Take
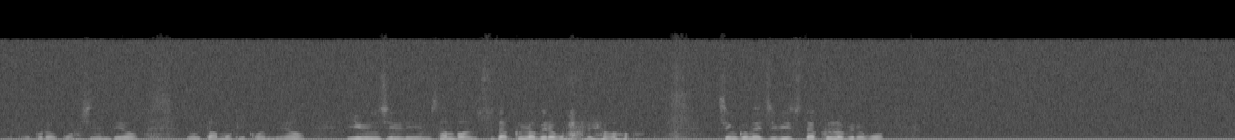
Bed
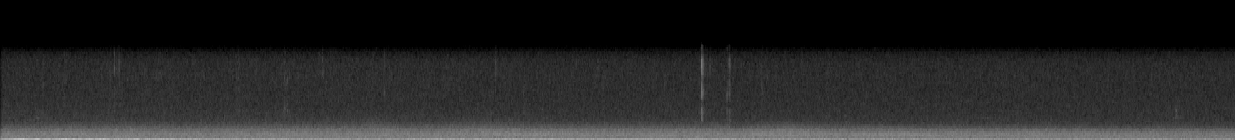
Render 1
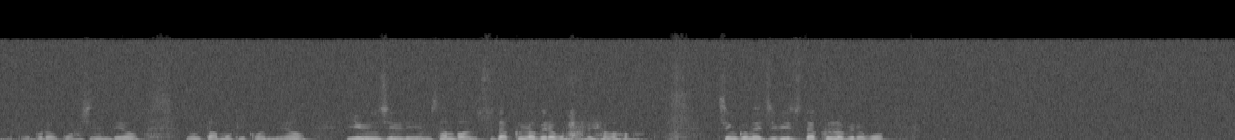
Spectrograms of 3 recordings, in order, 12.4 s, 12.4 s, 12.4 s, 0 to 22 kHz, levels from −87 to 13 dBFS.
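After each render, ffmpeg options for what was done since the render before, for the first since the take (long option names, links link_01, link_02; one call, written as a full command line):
ffmpeg -i in.wav -af "bandreject=frequency=60:width_type=h:width=4,bandreject=frequency=120:width_type=h:width=4,bandreject=frequency=180:width_type=h:width=4,bandreject=frequency=240:width_type=h:width=4,bandreject=frequency=300:width_type=h:width=4" out.wav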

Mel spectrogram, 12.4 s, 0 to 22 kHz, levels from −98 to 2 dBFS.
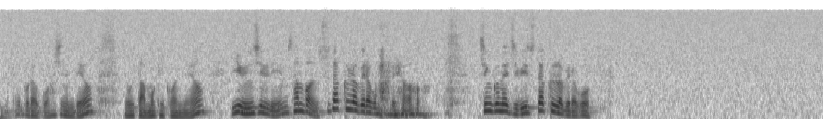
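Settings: ffmpeg -i in.wav -af "afftdn=noise_reduction=11:noise_floor=-44" out.wav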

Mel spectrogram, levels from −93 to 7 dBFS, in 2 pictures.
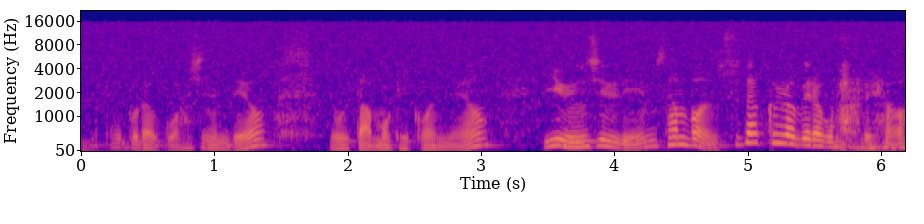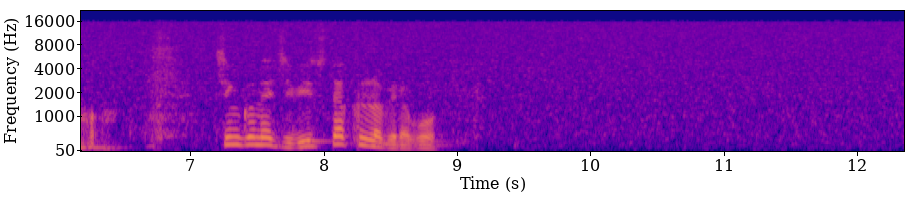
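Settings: ffmpeg -i in.wav -af "highpass=frequency=280:poles=1" out.wav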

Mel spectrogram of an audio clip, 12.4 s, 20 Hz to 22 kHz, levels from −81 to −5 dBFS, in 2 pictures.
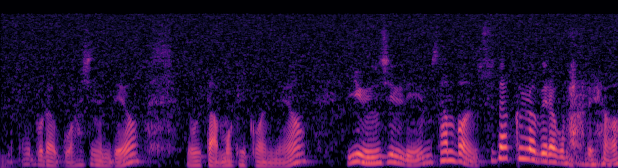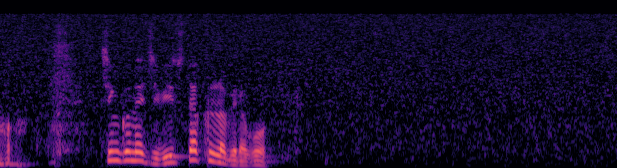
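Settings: ffmpeg -i in.wav -af "volume=-3.5dB" out.wav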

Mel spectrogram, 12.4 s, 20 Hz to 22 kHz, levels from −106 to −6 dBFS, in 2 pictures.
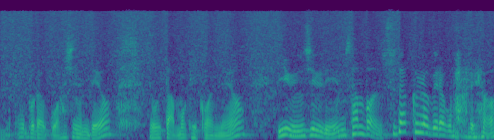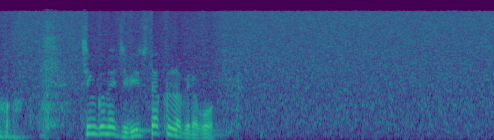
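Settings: ffmpeg -i in.wav -af "acompressor=threshold=-38dB:ratio=5" out.wav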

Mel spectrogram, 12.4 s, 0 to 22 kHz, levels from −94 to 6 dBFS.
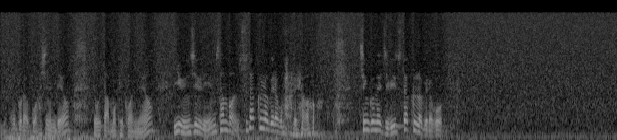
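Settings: ffmpeg -i in.wav -i bed.wav -filter_complex "[1:a]volume=-33.5dB[link_01];[0:a][link_01]amix=inputs=2:normalize=0" out.wav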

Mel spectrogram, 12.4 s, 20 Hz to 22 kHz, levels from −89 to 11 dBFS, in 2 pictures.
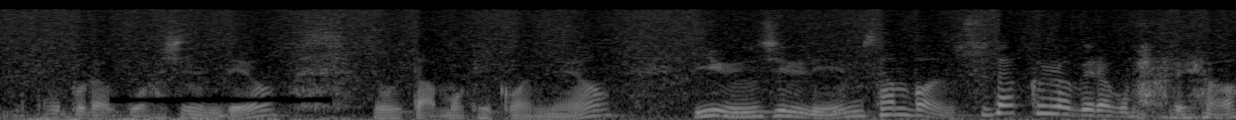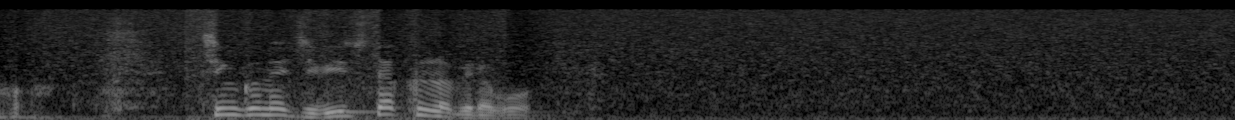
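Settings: ffmpeg -i in.wav -filter_complex "[0:a]asettb=1/sr,asplit=3[link_01][link_02][link_03];[link_01]atrim=end=0.544[link_04];[link_02]atrim=start=0.54:end=1.66,asetpts=PTS-STARTPTS,afade=type=in:duration=0.004:curve=qsin,afade=type=out:start_time=1.116:duration=0.004:curve=qsin,asuperstop=centerf=680:order=12:qfactor=2.3[link_05];[link_03]atrim=start=1.656[link_06];[link_04][link_05]acrossfade=duration=0.004:curve1=hsin:curve2=qsin[link_07];[link_07][link_06]acrossfade=duration=0.004:curve1=qsin:curve2=hsin,asettb=1/sr,asplit=3[link_08][link_09][link_10];[link_08]atrim=end=7.104[link_11];[link_09]atrim=start=7.1:end=8.71,asetpts=PTS-STARTPTS,afade=type=in:duration=0.004:curve=qsin,afade=type=out:start_time=1.606:duration=0.004:curve=qsin,acontrast=65[link_12];[link_10]atrim=start=8.706[link_13];[link_11][link_12]acrossfade=duration=0.004:curve1=hsin:curve2=qsin[link_14];[link_14][link_13]acrossfade=duration=0.004:curve1=qsin:curve2=hsin" out.wav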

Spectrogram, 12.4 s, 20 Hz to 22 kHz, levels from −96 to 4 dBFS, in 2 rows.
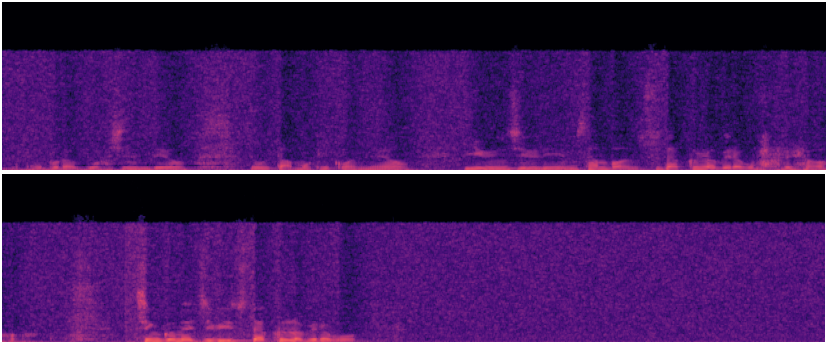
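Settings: ffmpeg -i in.wav -af anull out.wav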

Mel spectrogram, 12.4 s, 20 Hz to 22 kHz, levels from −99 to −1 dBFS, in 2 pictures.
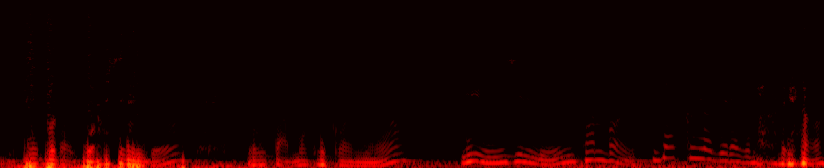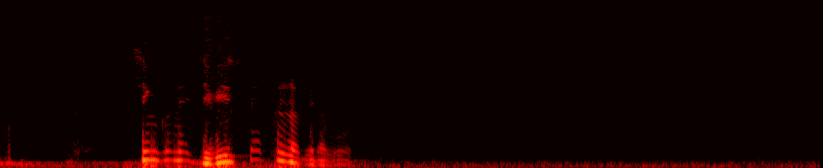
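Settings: ffmpeg -i in.wav -af "firequalizer=gain_entry='entry(140,0);entry(280,-18);entry(980,-29);entry(1600,-24)':delay=0.05:min_phase=1,agate=range=-18dB:threshold=-44dB:ratio=16:detection=peak" out.wav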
